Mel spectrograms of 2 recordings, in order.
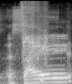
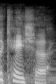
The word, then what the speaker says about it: Acacia: Asacia? It's Acacia.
